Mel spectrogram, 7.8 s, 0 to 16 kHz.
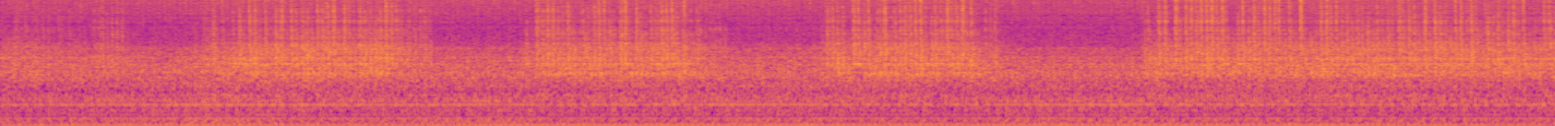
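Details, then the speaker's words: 2000 Honda Civic, engine idling: a tinny metallic buzz pulses in waves from a loose exhaust heat shield. The other shields down the line look tight; a gear clamp around the shield is planned. Exhaust heat shield rattle. "so this heat shield is loose now looking down the line that one looks to be okay"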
